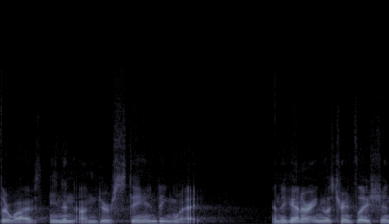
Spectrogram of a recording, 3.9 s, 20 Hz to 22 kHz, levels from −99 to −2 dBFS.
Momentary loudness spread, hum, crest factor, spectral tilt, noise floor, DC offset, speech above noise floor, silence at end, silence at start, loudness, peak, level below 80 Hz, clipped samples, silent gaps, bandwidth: 8 LU; none; 20 dB; -6 dB/octave; -85 dBFS; under 0.1%; 34 dB; 0 s; 0 s; -51 LUFS; -32 dBFS; under -90 dBFS; under 0.1%; none; 16 kHz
